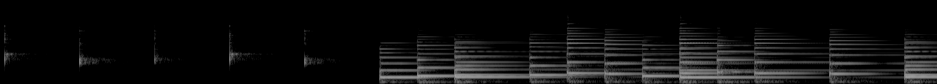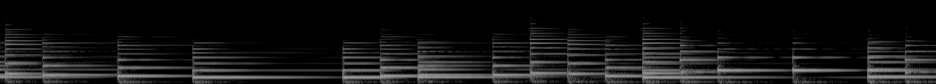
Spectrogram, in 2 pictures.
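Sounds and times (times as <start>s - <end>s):
piano duet: 3.8s - 18.7s.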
